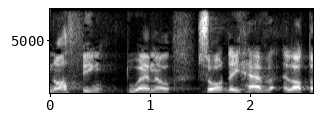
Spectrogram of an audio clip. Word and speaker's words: Enel: Enel is a I think in Italian we pronunciate it Enel.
